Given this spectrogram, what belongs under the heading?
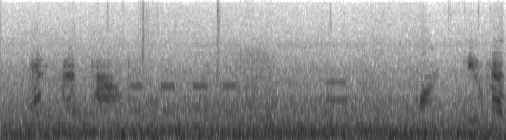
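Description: Telephone keypad tones pressed to enter a voicemail passcode, several short beeps in quick clusters and single tones over loud wind and engine-like background rumble.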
